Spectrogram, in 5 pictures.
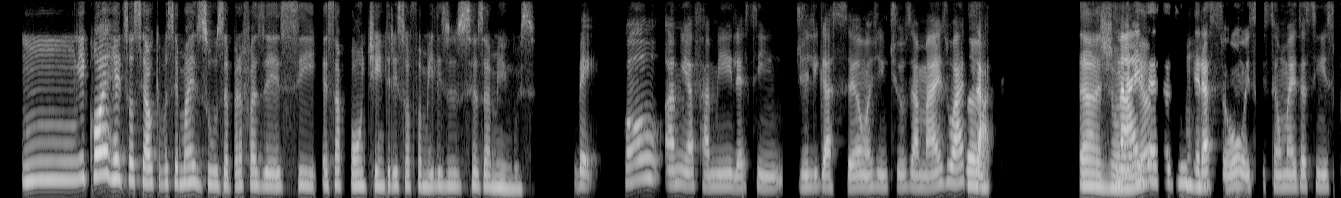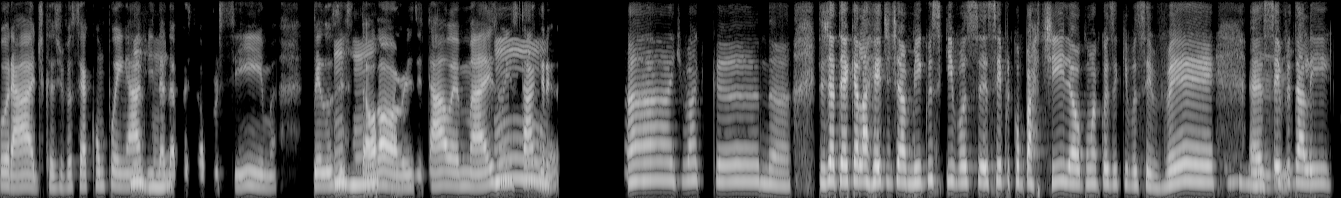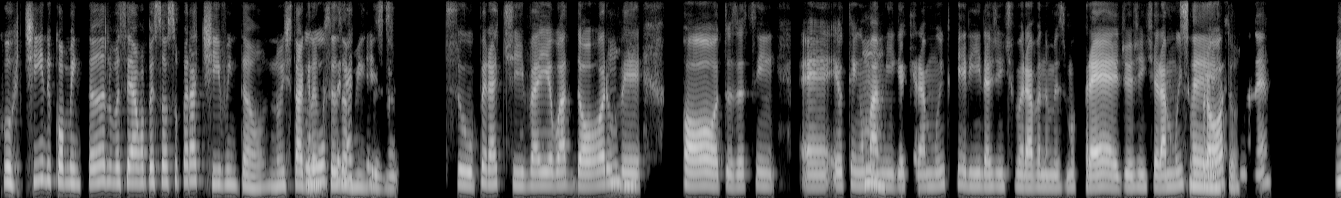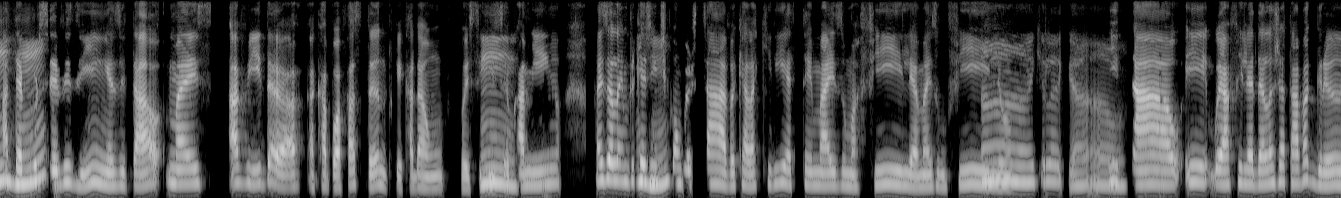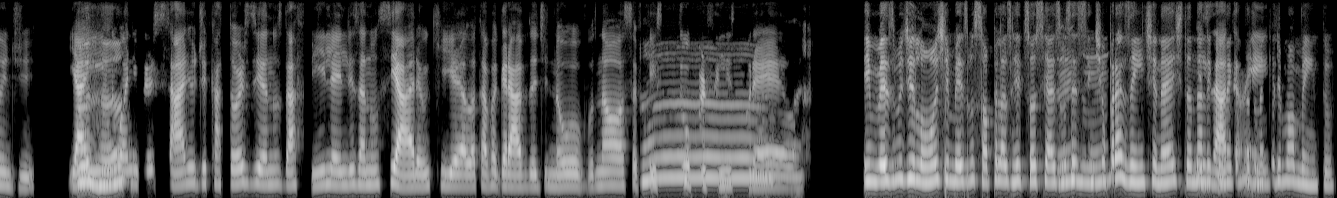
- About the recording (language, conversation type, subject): Portuguese, podcast, Qual papel as redes sociais têm na sua vida?
- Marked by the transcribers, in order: none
